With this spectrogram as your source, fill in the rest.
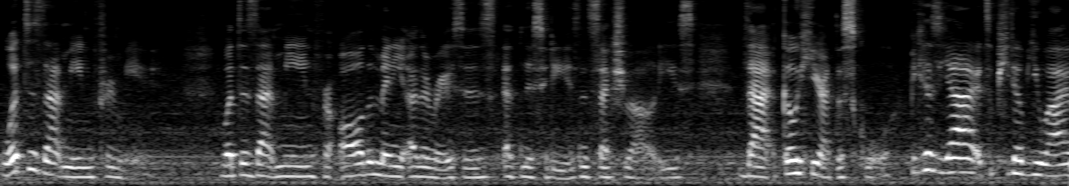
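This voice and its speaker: Audible room echo surrounds a woman whose very deep, low voice is somewhat breathy. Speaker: college student. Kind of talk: class speech.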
